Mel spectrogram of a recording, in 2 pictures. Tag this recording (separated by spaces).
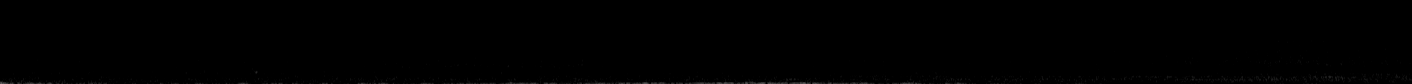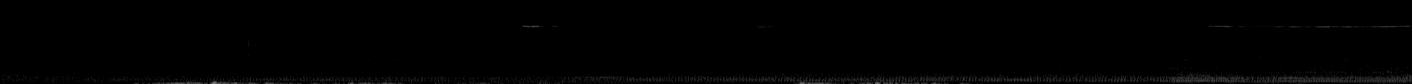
Storm day Weather rainy Rain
